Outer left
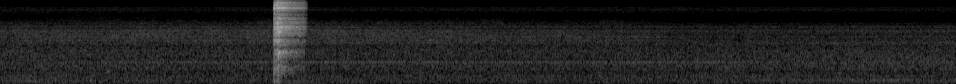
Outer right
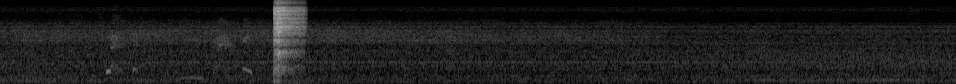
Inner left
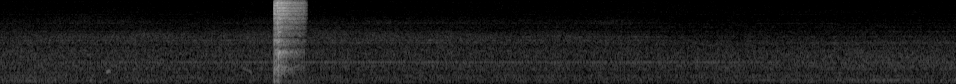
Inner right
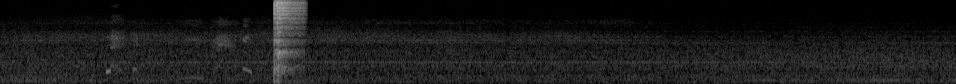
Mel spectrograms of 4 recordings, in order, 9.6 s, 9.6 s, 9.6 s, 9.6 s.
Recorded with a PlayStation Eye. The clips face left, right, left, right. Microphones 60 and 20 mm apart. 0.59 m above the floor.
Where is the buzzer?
No buzzer in this recording.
